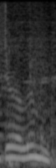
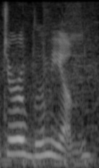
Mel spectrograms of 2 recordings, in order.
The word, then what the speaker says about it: duralumin: Inside the duralumin case Byakuya had with him during the party. Duralumin. I kept saying trying duralumium. I kept pronouncing it completely wrong last stream.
